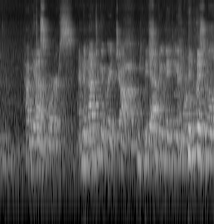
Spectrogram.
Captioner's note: laughter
